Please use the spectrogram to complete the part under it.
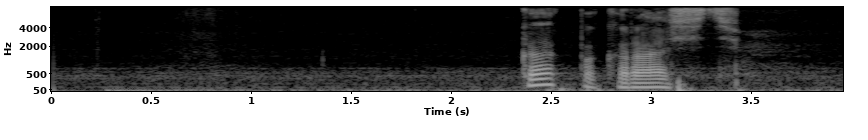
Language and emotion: Russian, sad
